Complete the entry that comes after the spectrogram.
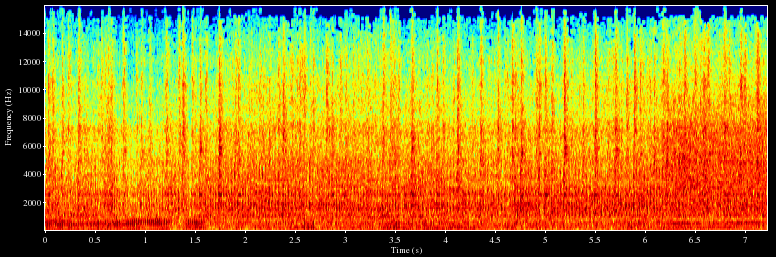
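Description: Enduro dirt bike engine running steadily at low revs, near idle.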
